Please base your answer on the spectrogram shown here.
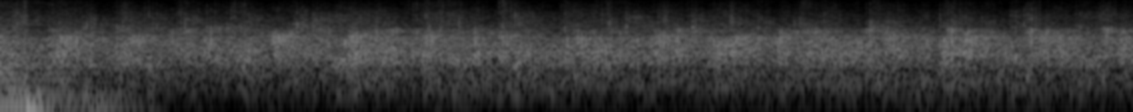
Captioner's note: audience clapping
